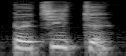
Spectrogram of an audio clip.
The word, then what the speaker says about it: petite: Tom aquí en masculino sonido se queda en la i femenino, como tiene una e sonido pasa a la t. Petit petite petit petite belle ça va très bien.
